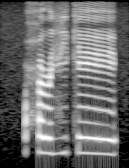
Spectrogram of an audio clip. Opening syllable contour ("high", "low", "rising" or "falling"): low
